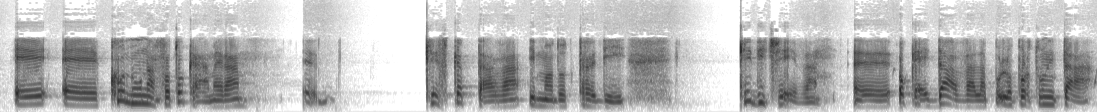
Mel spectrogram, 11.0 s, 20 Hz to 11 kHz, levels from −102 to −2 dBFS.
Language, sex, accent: Italian, male, native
